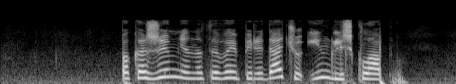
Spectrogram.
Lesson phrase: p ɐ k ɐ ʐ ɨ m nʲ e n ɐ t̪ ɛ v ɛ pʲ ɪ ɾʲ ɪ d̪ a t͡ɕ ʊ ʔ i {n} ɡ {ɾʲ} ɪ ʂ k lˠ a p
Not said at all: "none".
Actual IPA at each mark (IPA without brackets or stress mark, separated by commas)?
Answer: n, lʲ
